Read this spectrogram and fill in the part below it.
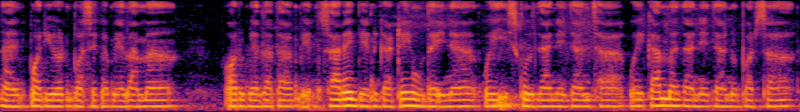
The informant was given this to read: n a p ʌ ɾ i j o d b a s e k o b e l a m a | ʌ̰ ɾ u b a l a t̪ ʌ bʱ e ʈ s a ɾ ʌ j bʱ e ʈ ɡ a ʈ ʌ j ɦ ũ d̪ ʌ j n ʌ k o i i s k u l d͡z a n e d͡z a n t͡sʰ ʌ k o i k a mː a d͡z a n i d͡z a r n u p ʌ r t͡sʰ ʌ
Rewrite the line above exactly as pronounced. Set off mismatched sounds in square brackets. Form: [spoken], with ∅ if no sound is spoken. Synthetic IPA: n a p ʌ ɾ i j o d b [ʌ] s e k o b e l a m a | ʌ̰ ɾ u b [e] l a t̪ ʌ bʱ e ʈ s a ɾ ʌ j bʱ e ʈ ɡ a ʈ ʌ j ɦ ũ d̪ ʌ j n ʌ k o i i s k u l d͡z a n e d͡z a n t͡sʰ ʌ k o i k a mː a d͡z a n [e] d͡z a [∅] n u p ʌ r t͡sʰ ʌ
